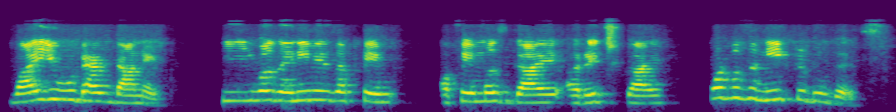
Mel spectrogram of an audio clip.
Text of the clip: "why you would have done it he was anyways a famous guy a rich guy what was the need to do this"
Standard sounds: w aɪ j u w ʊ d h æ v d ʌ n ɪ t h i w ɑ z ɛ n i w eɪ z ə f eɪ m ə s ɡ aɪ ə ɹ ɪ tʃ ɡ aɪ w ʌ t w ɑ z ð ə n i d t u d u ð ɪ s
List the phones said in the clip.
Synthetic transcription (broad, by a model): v aɪ j u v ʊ d h æ v d ʌ n ɪ t h i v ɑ z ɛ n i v eɪ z ə f eɪ m ə s ɡ aɪ ə ɹ ɪ tʃ ɡ aɪ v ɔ t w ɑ z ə n i d t u d u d ɪ s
